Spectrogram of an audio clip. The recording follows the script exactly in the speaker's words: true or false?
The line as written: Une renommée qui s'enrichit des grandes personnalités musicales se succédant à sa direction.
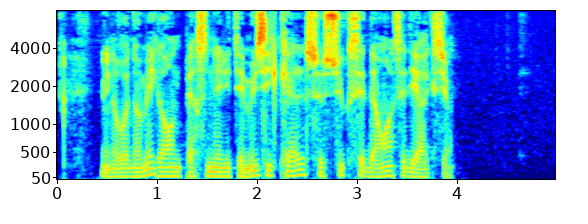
false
